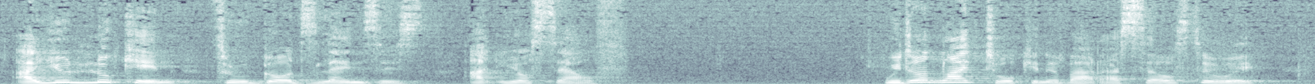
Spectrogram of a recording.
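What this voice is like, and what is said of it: Nigerian accent, partly faded. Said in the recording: “I was born in Nigeria. I hope you can still tell by my accent. It hasn't completely disappeared.”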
